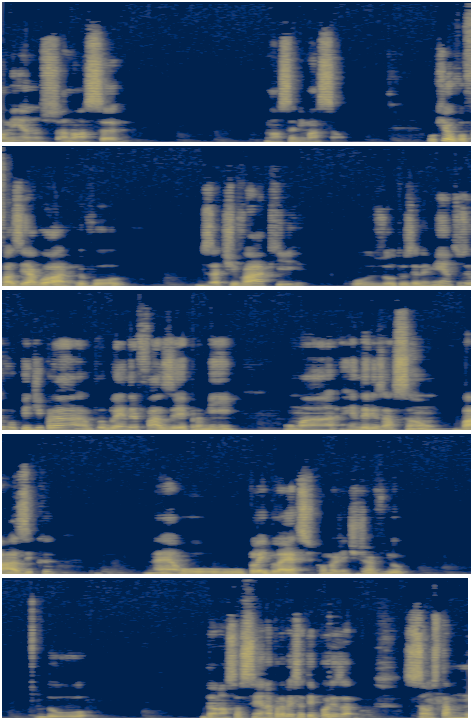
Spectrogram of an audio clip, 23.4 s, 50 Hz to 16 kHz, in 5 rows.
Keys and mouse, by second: 3.7 Escape, 6.4 click, 7.3 click, 7.9 click, 10.3 click, 15.3 click, 18.9 click, 19.9 ctrl+click.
